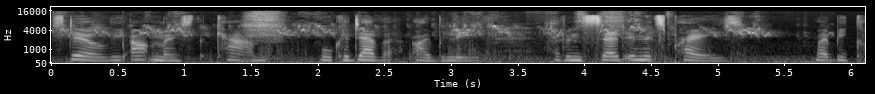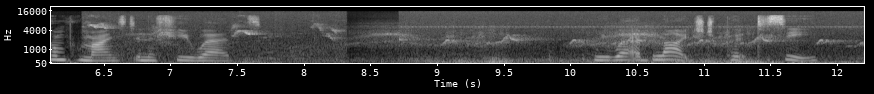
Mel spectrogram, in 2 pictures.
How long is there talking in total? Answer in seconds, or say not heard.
10 s.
